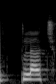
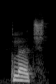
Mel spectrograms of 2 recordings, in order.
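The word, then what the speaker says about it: clutch: क को क पढ़ेंगे क्लच पढ़ेंगे क्लच तो जो टी है इसका साउंड आपको सुने नहीं दे रहा होगा तो यहां पर साइलेंट है क को क्लच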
